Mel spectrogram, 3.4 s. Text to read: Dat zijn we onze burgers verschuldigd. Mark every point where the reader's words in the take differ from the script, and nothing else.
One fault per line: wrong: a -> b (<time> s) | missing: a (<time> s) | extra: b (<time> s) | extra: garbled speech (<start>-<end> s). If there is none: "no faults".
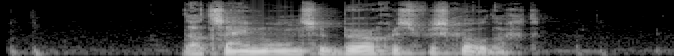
no faults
